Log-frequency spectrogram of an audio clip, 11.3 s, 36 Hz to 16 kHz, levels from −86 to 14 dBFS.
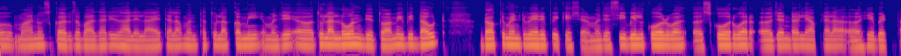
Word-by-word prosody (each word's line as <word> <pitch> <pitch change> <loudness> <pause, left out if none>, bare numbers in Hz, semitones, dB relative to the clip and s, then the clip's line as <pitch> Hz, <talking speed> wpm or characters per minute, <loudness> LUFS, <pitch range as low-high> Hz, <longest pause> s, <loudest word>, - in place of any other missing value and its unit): अ, - - -12
माणूस 120 +2 -3
कर्जबाजारी 115 0 -2
झालेला 105 -2 -2
आहे, 110 +1 -2
त्याला 115 0 -3
म्हणतात 115 0 -5
तुला 115 -1 -1
कमी 120 +1 0
म्हणजे 115 +2 -1
अ, 120 -2 0
तुला 130 -1 +4
लोन 130 0 +4
देतो 120 -1 -1
आम्ही 120 +3 +2
विदाऊट 130 +4 +2 0.5
डॉक्युमेंट 125 0 +3
व्हेरिफिकेशन 120 -4 0
म्हणजे 105 +3 -3
सिबिल 125 +1 +1
कोरवर 120 -1 +4
अ, 105 - -2
...स्कोरवर 125 0 +2
अ, 110 0 -1
जनरली 115 0 0
आपल्याला 110 +1 -3
अ, 100 -1 -3
हे 115 - 0
भेटत 105 -1 -4
120 Hz, 155 wpm, -24 LUFS, 115-125 Hz, 0.5 s, तुला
